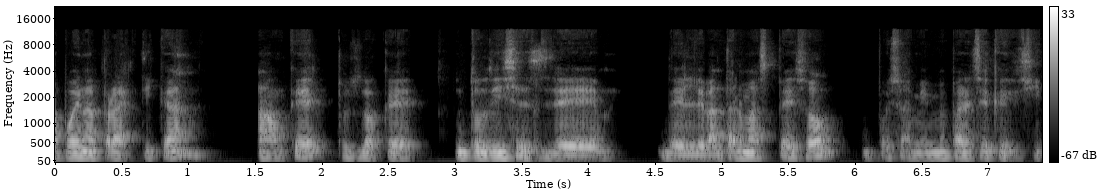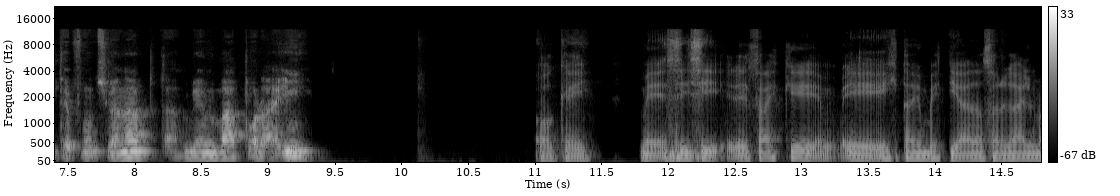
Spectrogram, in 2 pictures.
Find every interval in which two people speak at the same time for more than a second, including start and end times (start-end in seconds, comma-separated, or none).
none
